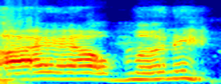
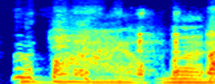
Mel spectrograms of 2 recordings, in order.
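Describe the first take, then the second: First: Slow drawled "Buyout money" in the impression voice; Sam Pittman impression. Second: Slow drawn-out "buyout money"; imitating Pittman. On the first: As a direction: repeat the line on request, drawn out. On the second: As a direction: drag out buyout money mockingly. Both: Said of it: "Do that again".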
